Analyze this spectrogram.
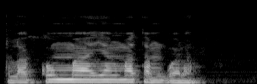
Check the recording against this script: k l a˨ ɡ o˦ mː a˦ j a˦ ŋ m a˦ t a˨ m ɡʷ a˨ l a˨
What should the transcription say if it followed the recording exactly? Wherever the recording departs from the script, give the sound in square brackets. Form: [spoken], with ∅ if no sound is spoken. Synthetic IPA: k l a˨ [k] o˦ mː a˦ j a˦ ŋ m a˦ t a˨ m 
